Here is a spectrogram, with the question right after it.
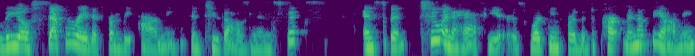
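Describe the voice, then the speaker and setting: With a normal speaking voice and an American accent, a woman with a fairly high pitch talks at a moderate pace with lively intonation, the sound dry and close with no echo. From North Carolina, near Virginia border. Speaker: show host. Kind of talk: reading a guest introduction.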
